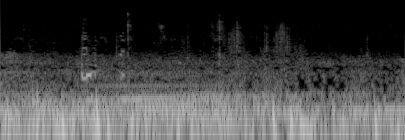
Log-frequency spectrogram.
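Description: Wind buffeting the microphone on an exposed mountaintop, a low, uneven rumble with a few faint ticks.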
